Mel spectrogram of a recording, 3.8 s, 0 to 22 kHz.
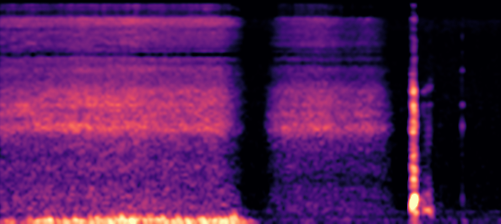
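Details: After a rushing breath noise comes a single sharp, loud hiccup gulp. The uploader self-recorded this session of loud hiccups, their second, on 25 July 2022.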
